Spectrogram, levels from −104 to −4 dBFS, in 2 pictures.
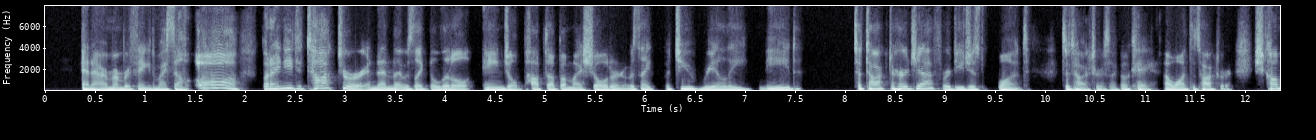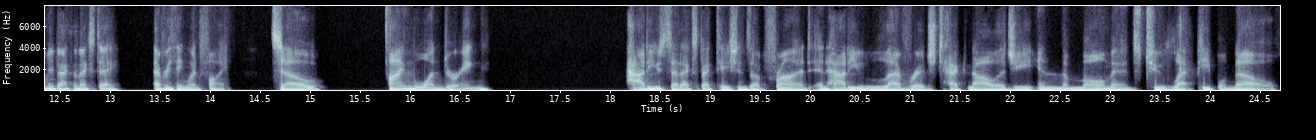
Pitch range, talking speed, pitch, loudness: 130-165 Hz, 225 wpm, 145 Hz, -21 LUFS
